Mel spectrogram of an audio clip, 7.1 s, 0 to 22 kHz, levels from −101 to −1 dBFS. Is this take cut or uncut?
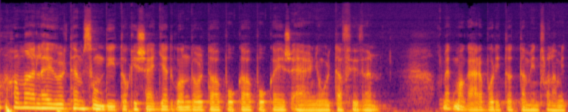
cut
